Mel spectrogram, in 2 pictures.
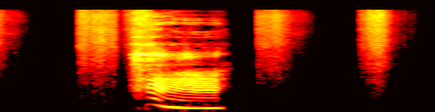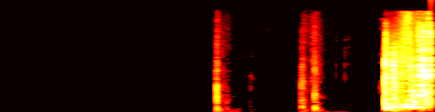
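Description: A pickaxe chips at stone.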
